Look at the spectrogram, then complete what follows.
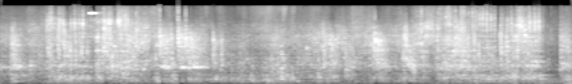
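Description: A long metal oven rake scraping and clattering in repeated, irregular strokes against the hearth and iron mouth of a wood-fired bread oven.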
